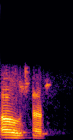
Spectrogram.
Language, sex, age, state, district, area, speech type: Bodo, male, 30-45, Assam, Kokrajhar, urban, conversation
